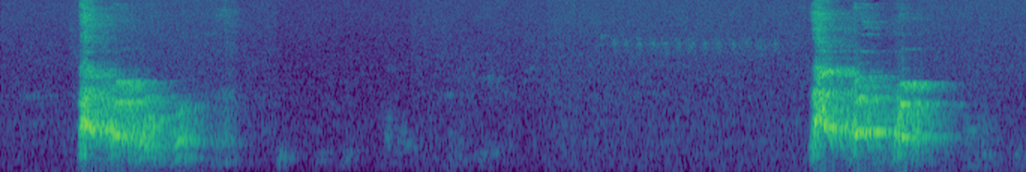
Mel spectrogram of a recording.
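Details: A small Papillon dog barking very loudly indoors at home, captured on a handheld stereo recorder: two sharp, harsh, broadband barks about five seconds apart, each fading quickly, with near silence and a faint steady high tone between them.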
